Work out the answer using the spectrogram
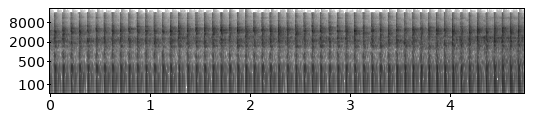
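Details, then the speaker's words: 2008 Highbird 200cc four-wheeler cold idle on quarter choke just after starting: quick, even single-cylinder putter around four beats a second, steady and unhurried; normal cold idle on partial choke. "it's on still, it's on a quarter choke still. Push it all the way down. It's completely off the choke. Idling just fine."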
